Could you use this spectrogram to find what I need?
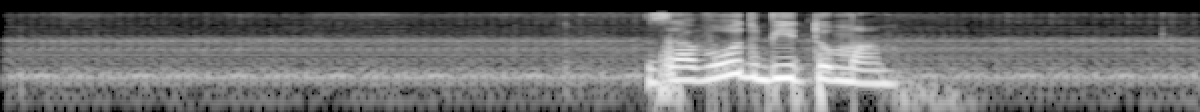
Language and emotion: Russian, neutral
